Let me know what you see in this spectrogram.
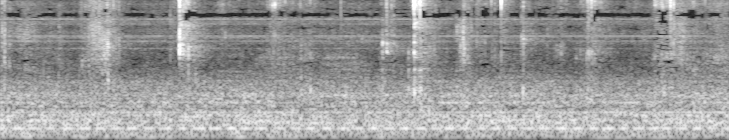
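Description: A person chewing a French fry, with short wet mouth clicks and smacks scattered through, over a steady low hum.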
